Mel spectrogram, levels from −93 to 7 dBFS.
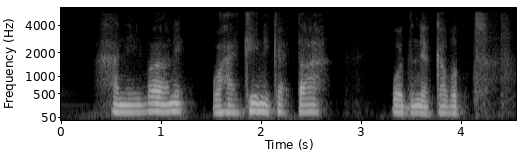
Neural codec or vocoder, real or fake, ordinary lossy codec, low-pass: codec, 16 kHz in and 24 kHz out, 0.4 kbps, LongCat-Audio-Codec, fine tuned four codebook decoder; fake; none; 5.4 kHz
